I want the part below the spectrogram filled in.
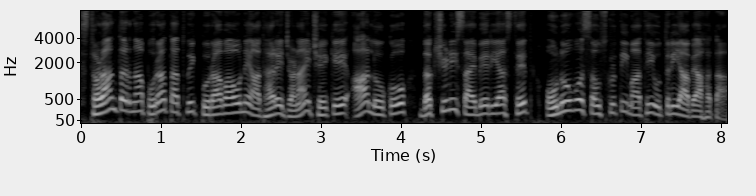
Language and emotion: Gujarati, neutral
